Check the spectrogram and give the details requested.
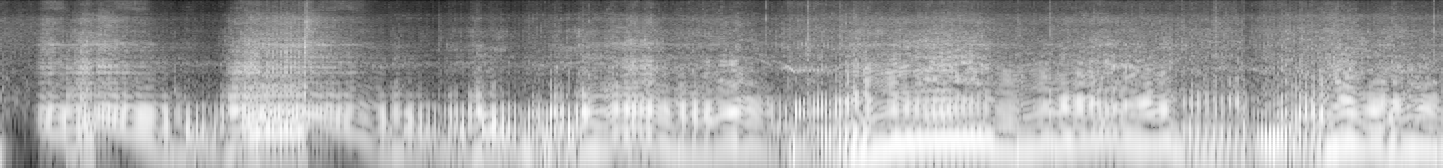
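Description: Dirt-bike engine revving hard, its pitch rising and falling over and over as the throttle is opened and closed. It comes in suddenly about half a second in.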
